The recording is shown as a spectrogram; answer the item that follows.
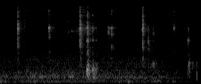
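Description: Faint, irregular light clicks and ticks over a quiet low hum inside a moving car's cabin.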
